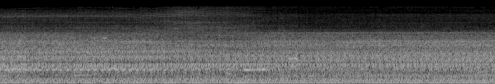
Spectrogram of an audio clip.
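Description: Zoomlion concrete mixer truck's diesel engine running steadily while the truck discharges concrete.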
